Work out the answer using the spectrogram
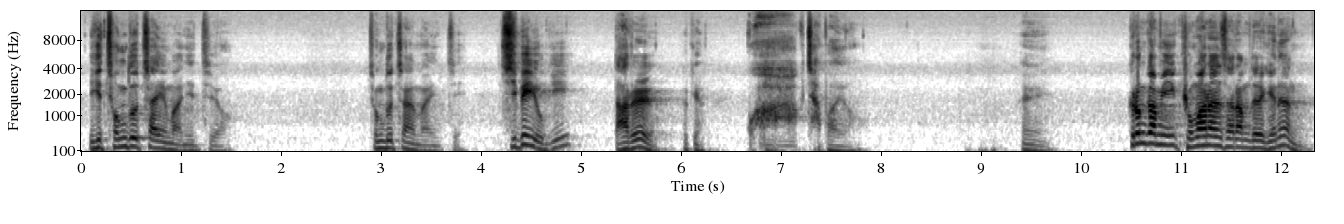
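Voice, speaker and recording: A man preaching a sermon as pastor tells stories in an animated way with frequent laughter. For emphasis, he drops to a hushed, low voice.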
